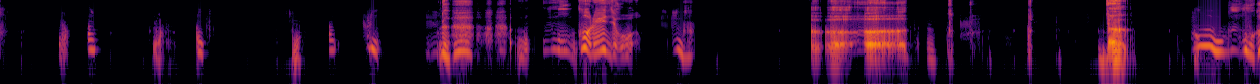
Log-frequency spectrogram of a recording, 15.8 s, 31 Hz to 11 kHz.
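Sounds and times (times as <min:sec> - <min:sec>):
speech: 0:03.6 - 0:03.8, 0:05.5 - 0:08.7, 0:10.2 - 0:11.4, 0:13.8 - 0:14.2
loud coarse belches: 0:10.2 - 0:11.4, 0:13.8 - 0:14.2.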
